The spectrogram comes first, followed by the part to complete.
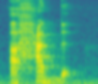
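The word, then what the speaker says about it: أحد: Ketika teman-teman membaca satu kalimat di dalam surah Al-Ikhlas terdapat ada huruf ha tipis atau ha kecil, maka juga harus dibaca tipis. Ahad, ha hi hu, ha hi hu.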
